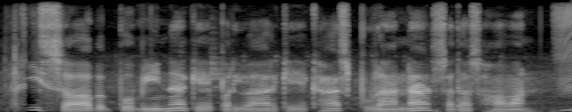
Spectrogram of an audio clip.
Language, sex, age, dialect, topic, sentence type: Bhojpuri, male, 18-24, Southern / Standard, agriculture, statement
